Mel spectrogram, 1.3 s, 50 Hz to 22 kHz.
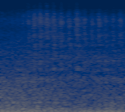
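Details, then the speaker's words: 2007 Toyota FJ Cruiser with P0016 bank 1 cam correlation code and suspected stretched timing chain, idling: idle turns uneven and drags down when the bank 1 oil control valve is commanded by scan tool, showing the valve works. "You can hear our idle go wonky when we line up or we hit bank 1."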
